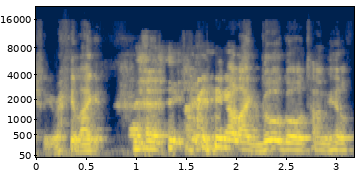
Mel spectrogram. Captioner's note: both laughs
